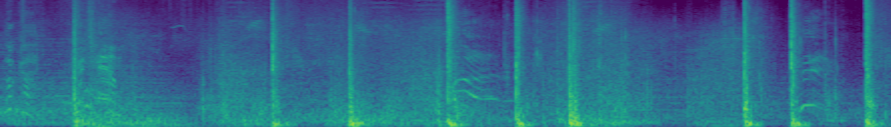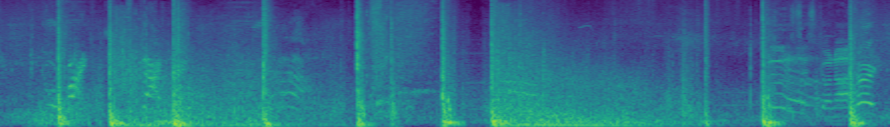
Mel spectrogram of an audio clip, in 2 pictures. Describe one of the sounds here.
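Punches and kicks land with heavy thuds in a fistfight.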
